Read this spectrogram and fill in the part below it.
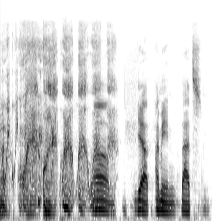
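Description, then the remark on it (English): Someone imitates a duck, letting out a rapid string of about eight nasal, honking quacks, fairly loud, with short gaps between them and no other talking. “I now quack every time I go near a woman.”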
